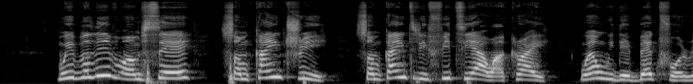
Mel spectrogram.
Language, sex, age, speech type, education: Nigerian Pidgin, female, 30-45, spontaneous, tertiary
